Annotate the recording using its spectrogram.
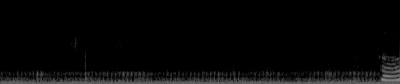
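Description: Bengal mother cat purring steadily and low as she nurses her kittens.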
